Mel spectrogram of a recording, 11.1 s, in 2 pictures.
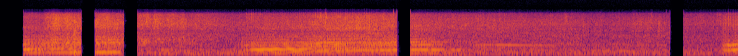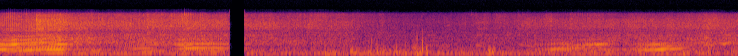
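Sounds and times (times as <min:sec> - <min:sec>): rotary engine revving: 0:00.2 - 0:03.6, 0:05.4 - 0:07.8, 0:09.5 - 0:11.0.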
